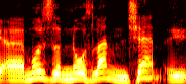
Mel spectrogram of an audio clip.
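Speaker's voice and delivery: ordinary delivery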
